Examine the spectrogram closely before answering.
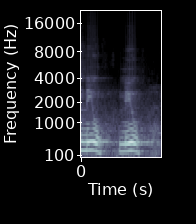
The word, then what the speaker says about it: gnu: चौथा ऑप्शन दिया हुआ है मेरे पास न्यू।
